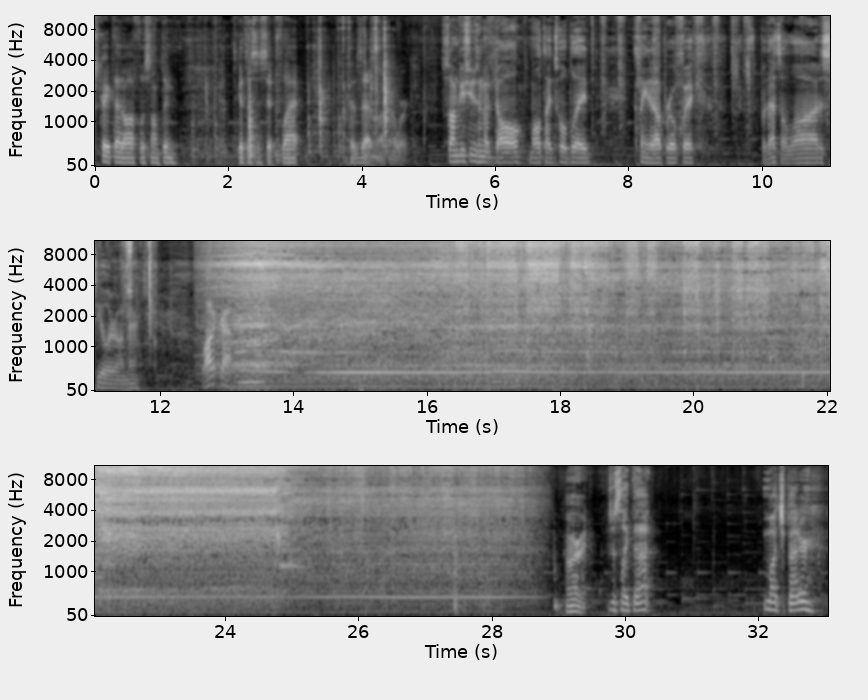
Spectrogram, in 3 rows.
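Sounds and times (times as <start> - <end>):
blade scraping sealer: 7.5 - 10.1, 12.6 - 28.7
multi-tool motor hum: 12.5 - 28.9.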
